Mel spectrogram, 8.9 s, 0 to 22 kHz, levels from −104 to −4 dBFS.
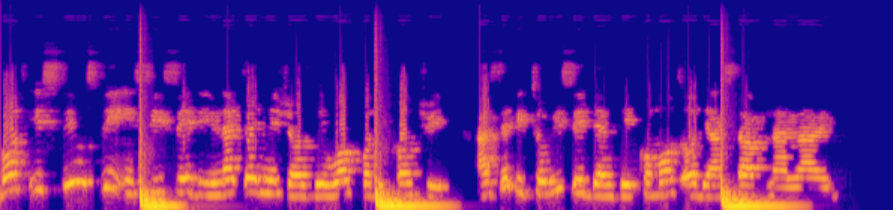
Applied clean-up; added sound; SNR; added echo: classical method spectral subtraction.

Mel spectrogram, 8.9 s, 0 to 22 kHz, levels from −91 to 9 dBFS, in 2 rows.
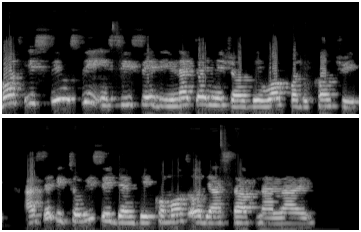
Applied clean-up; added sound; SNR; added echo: neural mask model Resemble Enhance denoiser.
